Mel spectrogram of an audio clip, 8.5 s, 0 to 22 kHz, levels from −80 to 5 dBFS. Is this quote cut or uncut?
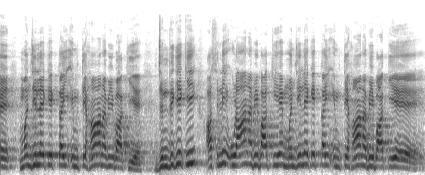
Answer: uncut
